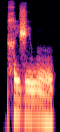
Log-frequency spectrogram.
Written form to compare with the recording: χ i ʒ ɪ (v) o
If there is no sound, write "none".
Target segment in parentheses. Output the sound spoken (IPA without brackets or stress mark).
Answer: w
